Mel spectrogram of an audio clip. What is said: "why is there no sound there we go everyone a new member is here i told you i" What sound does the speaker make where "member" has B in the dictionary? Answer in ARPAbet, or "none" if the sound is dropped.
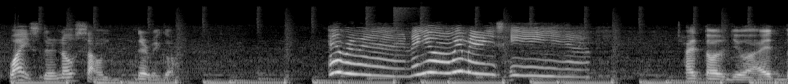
none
